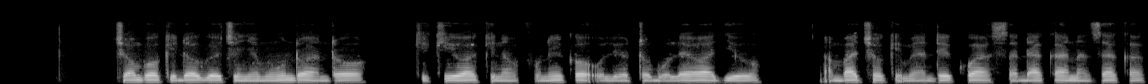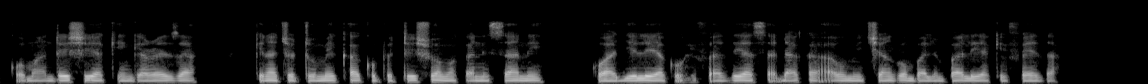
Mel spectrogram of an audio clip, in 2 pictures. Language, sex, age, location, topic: Swahili, male, 25-35, Dar es Salaam, finance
